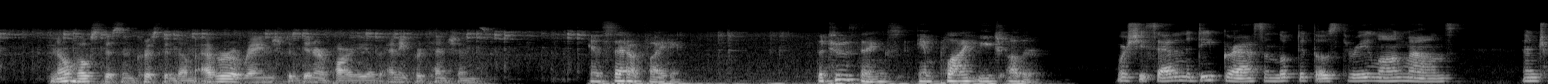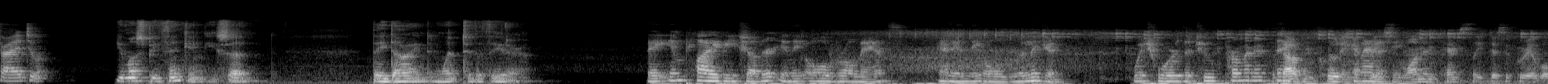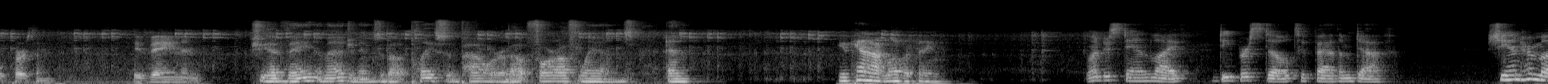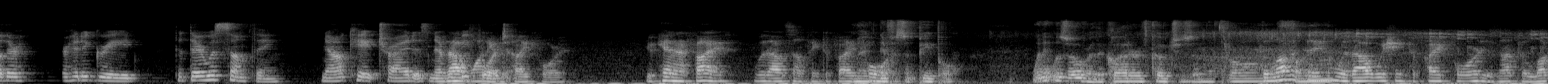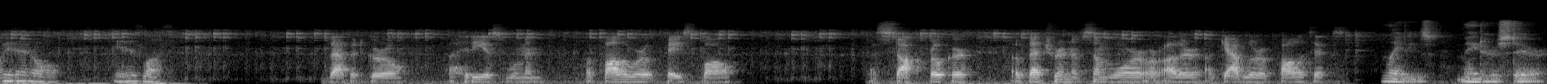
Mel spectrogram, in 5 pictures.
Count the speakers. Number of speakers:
4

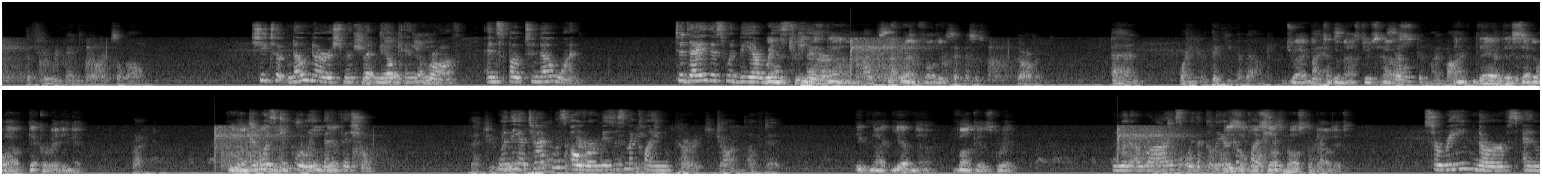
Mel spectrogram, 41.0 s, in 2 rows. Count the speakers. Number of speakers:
3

